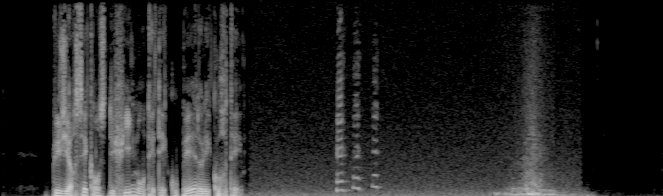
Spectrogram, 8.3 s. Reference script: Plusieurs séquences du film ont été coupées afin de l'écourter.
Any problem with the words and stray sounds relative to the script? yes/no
yes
